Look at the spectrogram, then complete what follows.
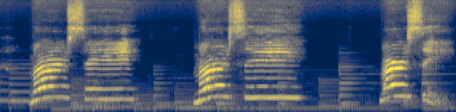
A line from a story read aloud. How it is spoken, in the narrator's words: Watson and Stella and Frank and Baby shouted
